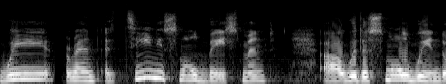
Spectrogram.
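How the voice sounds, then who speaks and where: A woman speaks with a Russian accent at a medium pitch. Her intonation is lively. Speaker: podcaster. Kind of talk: personal storytelling monologue. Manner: hesitant, with fillers.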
